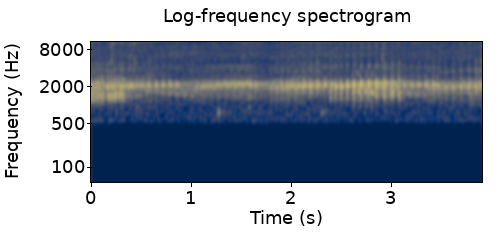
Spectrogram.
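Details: Chorus of Schlegel's green tree frogs, endemic to Japan, in a water-filled iris garden on a May evening: continuous dense rattling, pulsed croaks overlapping from several frogs, swelling louder toward the end.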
